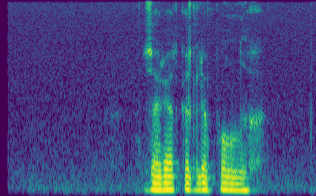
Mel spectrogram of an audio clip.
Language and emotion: Russian, neutral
